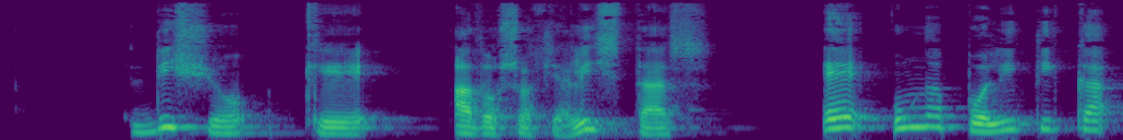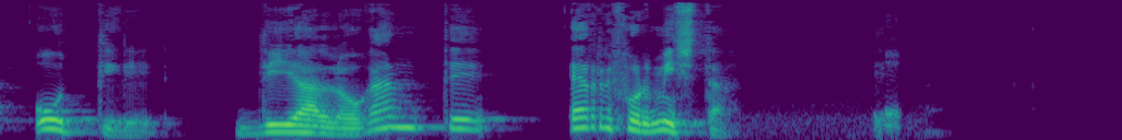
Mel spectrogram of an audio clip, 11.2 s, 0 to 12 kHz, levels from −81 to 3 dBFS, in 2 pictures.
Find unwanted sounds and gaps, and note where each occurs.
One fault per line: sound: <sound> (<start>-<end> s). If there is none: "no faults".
sound: laugh (10.0-10.1 s)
